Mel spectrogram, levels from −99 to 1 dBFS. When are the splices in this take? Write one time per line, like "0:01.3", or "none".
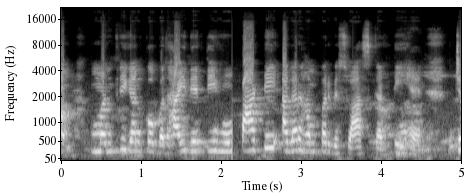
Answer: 0:02.2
